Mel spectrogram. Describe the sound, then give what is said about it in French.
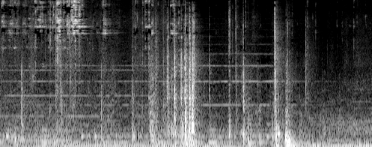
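A door to a royal bedchamber is pushed shut: scattered knocks and shuffling clatter lead to one heavy, dull thunk near the end, followed by a quieter settling. “Fermez la porte.”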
